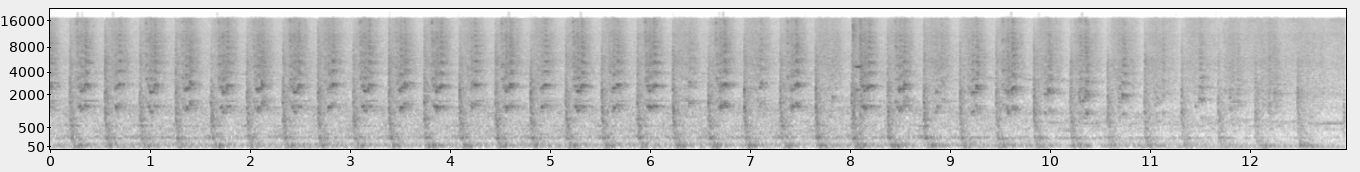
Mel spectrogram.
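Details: Tunturi T40 making a sharp, regular clack about eighty-five times a minute over the running motor; rhythmic knocking noise, cause not yet pinned down.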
